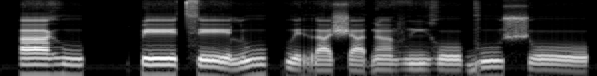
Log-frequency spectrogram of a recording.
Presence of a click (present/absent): absent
